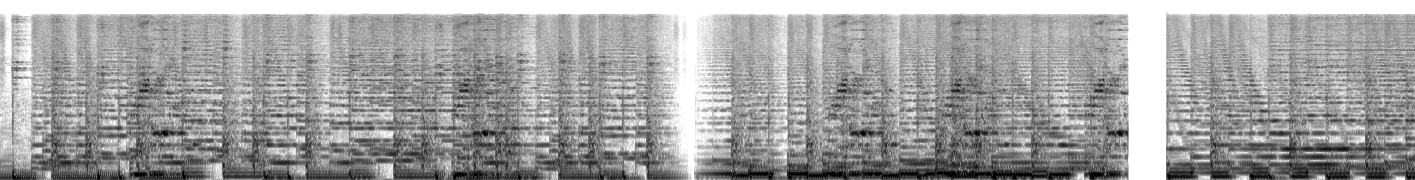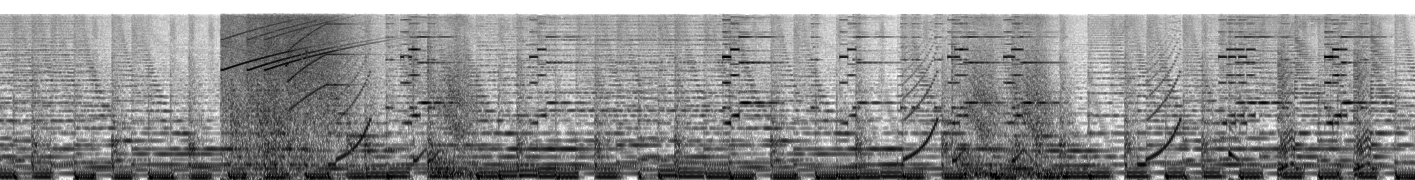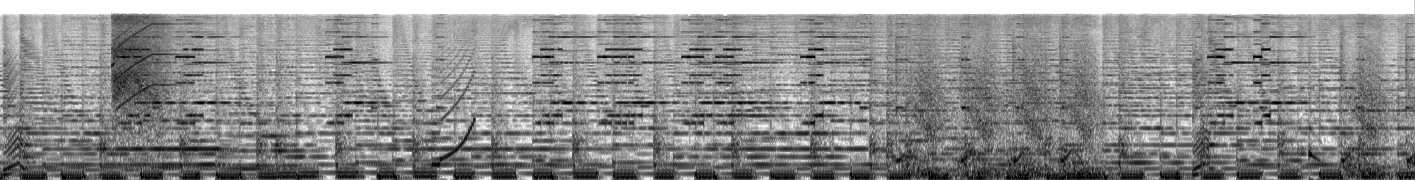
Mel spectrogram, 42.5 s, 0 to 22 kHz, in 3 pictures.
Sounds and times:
Music: 0.0s - 42.4s.

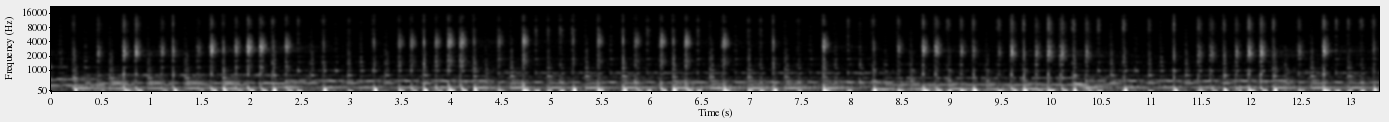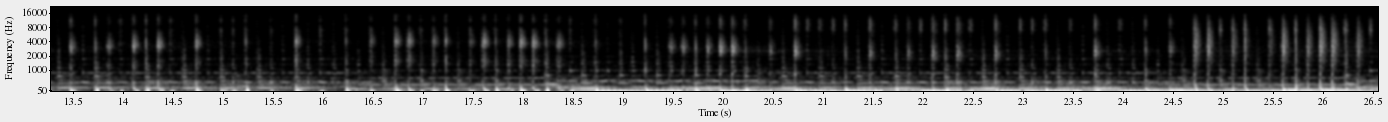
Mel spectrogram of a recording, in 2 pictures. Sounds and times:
Music: 0.0s - 26.5s.

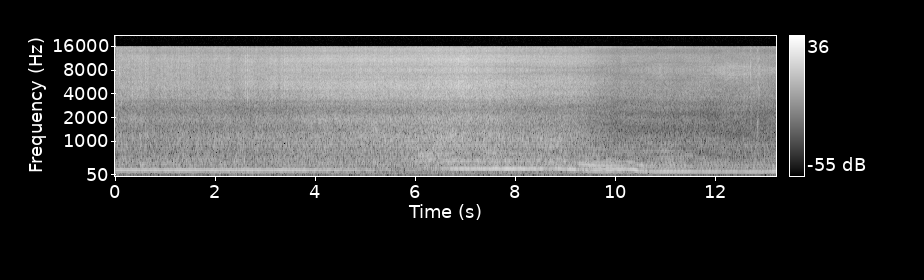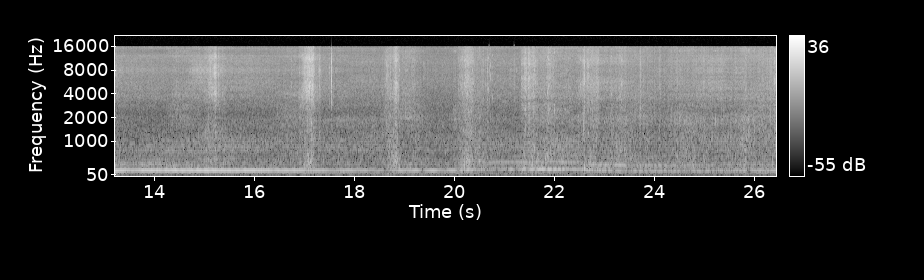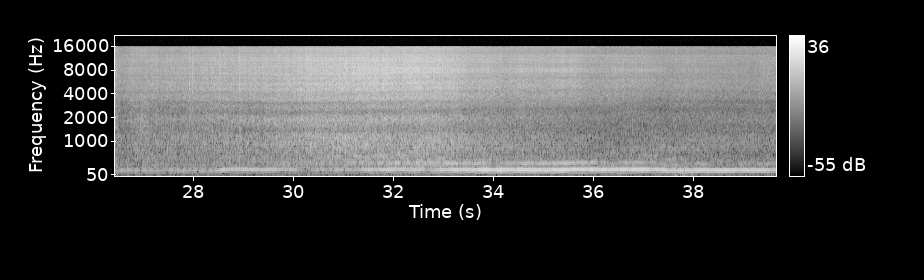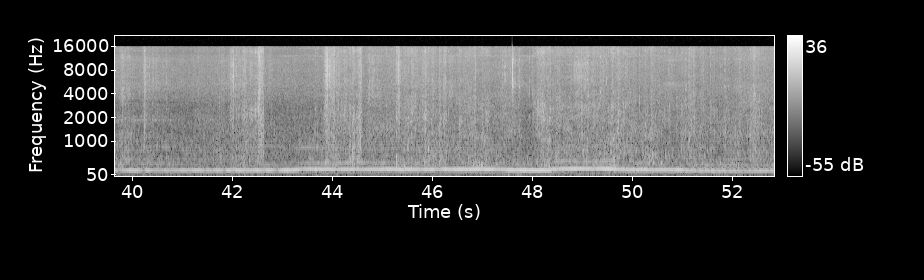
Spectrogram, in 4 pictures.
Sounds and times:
Motorboat, speedboat: 0.0s - 52.8s.

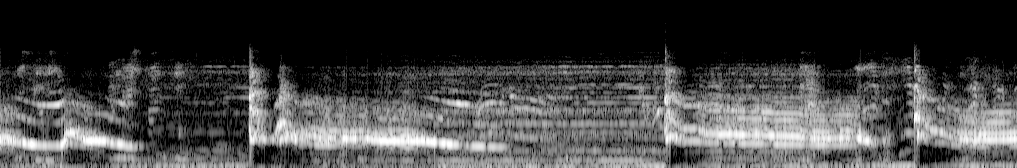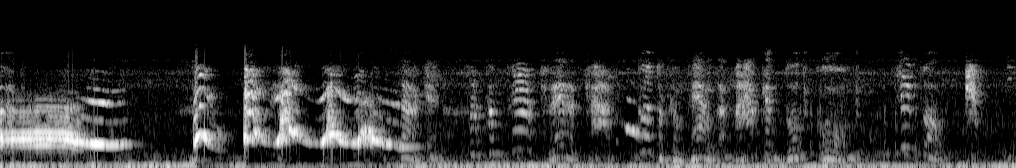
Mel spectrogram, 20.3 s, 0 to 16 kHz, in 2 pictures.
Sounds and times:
Howl: 0.0s - 1.4s, 2.5s - 5.5s, 6.6s - 11.6s, 13.0s - 14.3s
Speech: 14.1s - 20.3s.

